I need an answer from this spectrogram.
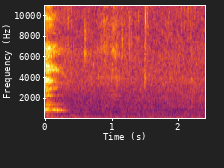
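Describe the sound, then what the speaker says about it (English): Pea-size hail falling outdoors on a rural property, a dense steady hiss of pellets striking surfaces that holds even throughout, close and continuous with no talk. "that's the most hail I've seen since I've lived on this property for nigh on 8 years"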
